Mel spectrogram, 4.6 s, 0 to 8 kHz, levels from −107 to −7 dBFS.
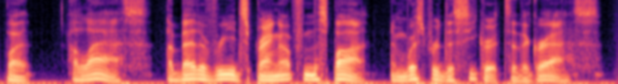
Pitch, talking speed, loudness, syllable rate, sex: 100 Hz, 235 wpm, -18 LUFS, 5.6 syllables/s, male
